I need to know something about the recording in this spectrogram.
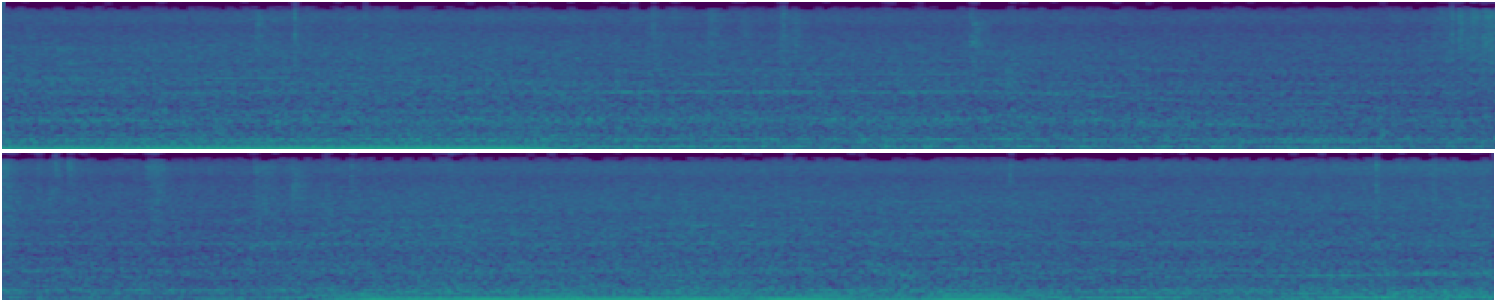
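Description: A bus engine rumbles low and steadily as the bus drives along.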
